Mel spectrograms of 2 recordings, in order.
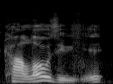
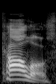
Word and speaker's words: Carlos: It's Carlosi. She's Italian. You gotta have some Z's, man. Even if she don't spell it like that.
